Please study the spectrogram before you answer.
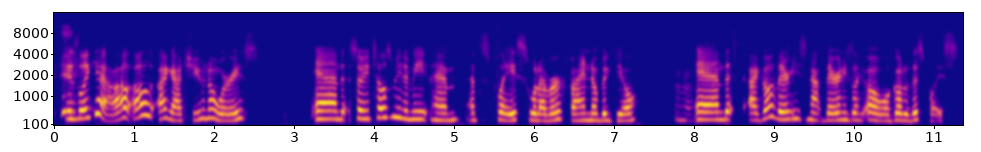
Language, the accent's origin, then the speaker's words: English; Wisconsin, United States; also born or lived in Minnesota; now in Illinois, United States; i was born in minnesota but grew up in wisconsin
